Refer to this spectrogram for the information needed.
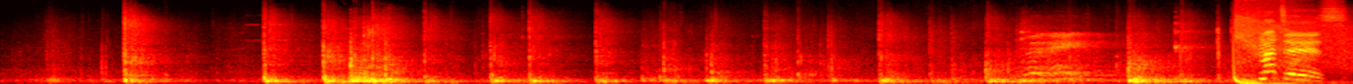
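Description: A basketball bounces repeatedly on a hard indoor floor in a steady dribbling rhythm, with sneakers squeaking sharply in between and a busy, echoing gym ambience behind.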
